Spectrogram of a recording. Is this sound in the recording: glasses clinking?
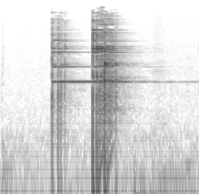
yes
